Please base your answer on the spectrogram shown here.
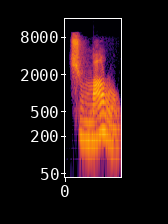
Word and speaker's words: tomorrow: 그래서이 T사운드 발음할 때 잘 보시면 투마로가 아니라 tomorrow 이렇게 되거든.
